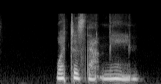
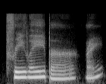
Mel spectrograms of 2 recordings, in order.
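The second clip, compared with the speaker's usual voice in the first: ordinary talk, nothing marked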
